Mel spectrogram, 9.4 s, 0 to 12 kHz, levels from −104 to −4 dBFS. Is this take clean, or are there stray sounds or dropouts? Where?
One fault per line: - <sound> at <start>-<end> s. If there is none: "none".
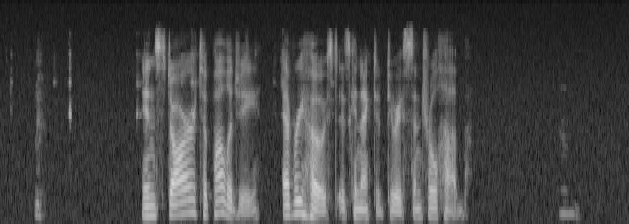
none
